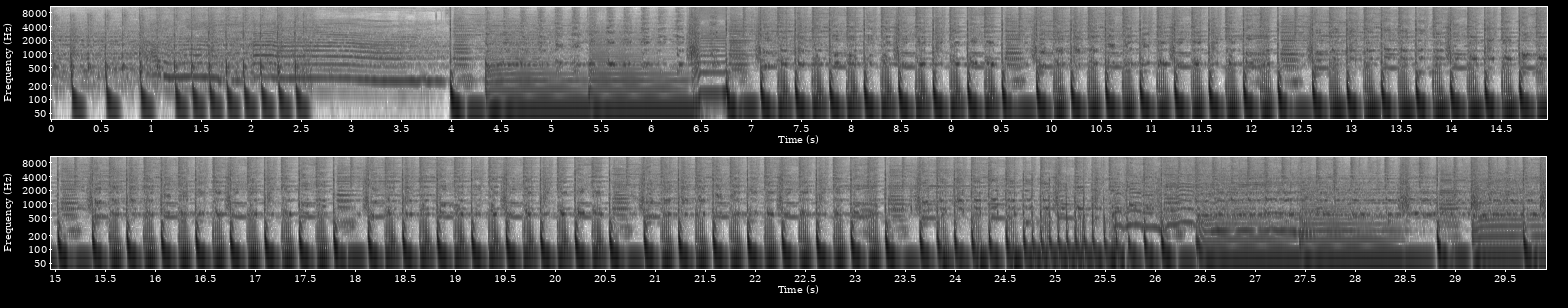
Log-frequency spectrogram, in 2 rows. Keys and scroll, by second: 2.2 KP_3, 2.5 KP_9.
